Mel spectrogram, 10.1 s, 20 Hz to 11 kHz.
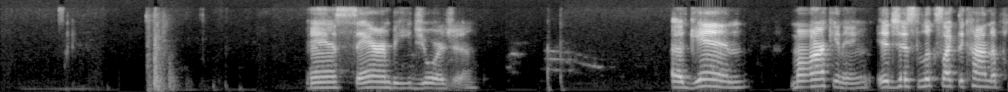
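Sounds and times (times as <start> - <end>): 
door shutting with a thud: 1.4 - 1.9
speech: 3.1 - 4.8, 6.7 - 10.0.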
